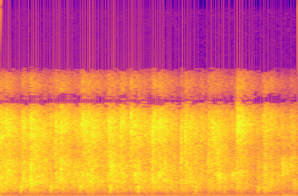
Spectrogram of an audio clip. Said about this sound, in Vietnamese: Cho nên quý vị cũng vỗ cho mình một tràng pháo tay.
